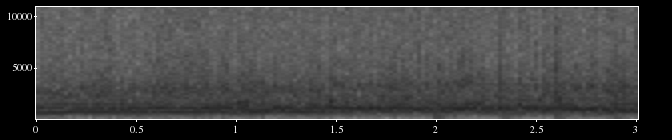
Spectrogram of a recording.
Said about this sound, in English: And I am going to ask that people refrain from applause and extended outbursts so we can move efficiently through the meeting and so people can hear their names called as well.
